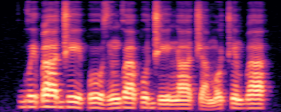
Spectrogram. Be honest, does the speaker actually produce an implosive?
yes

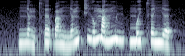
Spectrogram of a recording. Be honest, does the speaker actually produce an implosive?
yes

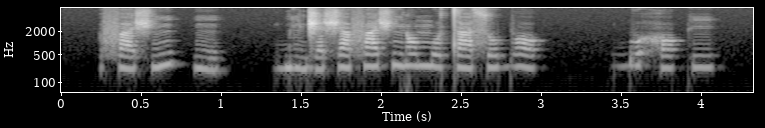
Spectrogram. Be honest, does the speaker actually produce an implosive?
no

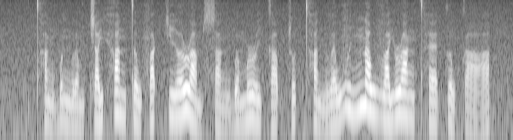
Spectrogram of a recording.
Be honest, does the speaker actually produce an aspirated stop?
yes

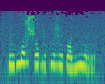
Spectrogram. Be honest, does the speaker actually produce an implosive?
yes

